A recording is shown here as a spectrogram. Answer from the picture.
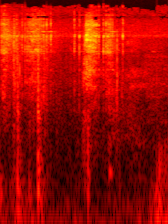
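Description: Spinning rod and reel handled while fighting a hooked fish: a few scattered clicks and knocks over a steady low rumble.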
